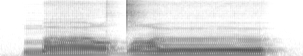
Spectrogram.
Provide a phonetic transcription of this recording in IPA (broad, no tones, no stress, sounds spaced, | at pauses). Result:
m aː ɐ̯ dˤ ɵː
